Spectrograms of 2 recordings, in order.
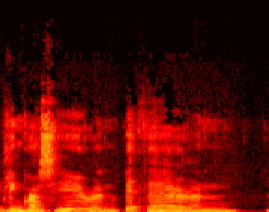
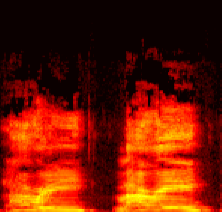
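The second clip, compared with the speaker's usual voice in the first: loud, higher call across the hills; 6 semitones higher, 10 dB louder, much slower than usual. Acted. Shepherd searching the hillside, calling loudly for his lost sheep. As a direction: shout the name to find him. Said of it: "he called out as he went".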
